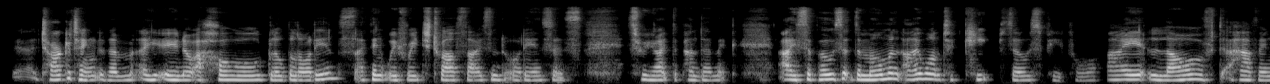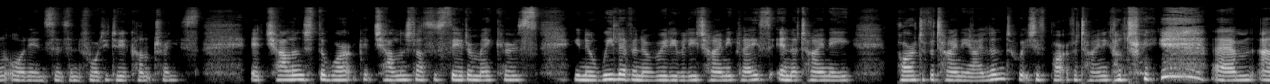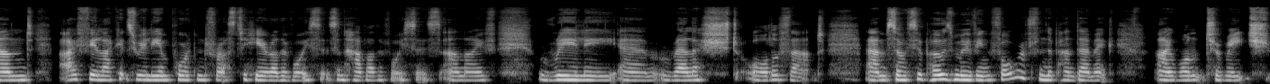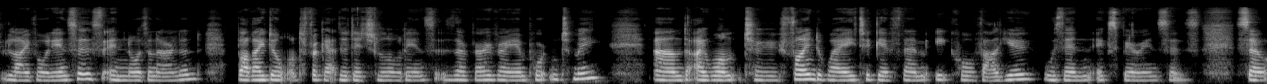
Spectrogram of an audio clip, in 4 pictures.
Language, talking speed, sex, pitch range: German, 170 wpm, female, 195-220 Hz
